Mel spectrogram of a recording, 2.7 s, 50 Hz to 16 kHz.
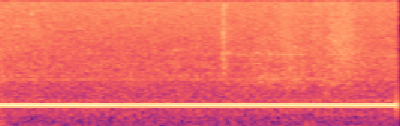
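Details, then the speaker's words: Canadian General Electric KL-96 radio, signal-generator test tone fed from the phono input onward: clean, steady mid-pitched tone with no hum, crackle or distortion after an open ground was found; audio stage working properly while the radio remains silent. "So that's the audio portion of the radio is definitely working just fine from the phono onward, just to convince you here."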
